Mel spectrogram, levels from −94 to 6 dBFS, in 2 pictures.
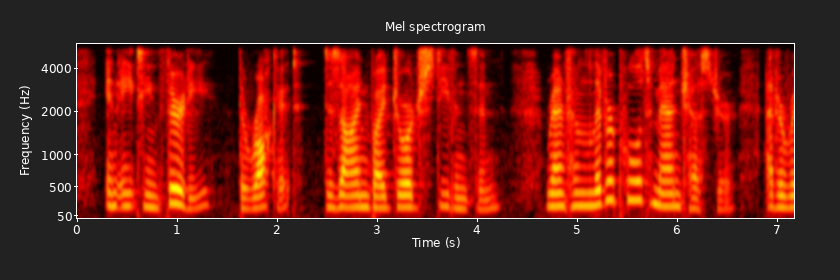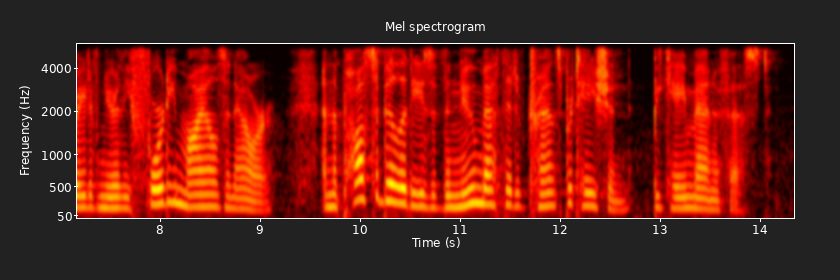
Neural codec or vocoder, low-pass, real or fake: codec, 16 kHz, 16 kbps, FreqCodec, larger model; 5.4 kHz; fake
